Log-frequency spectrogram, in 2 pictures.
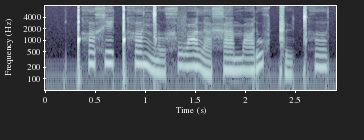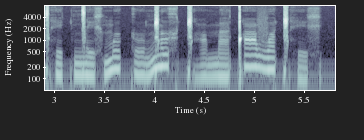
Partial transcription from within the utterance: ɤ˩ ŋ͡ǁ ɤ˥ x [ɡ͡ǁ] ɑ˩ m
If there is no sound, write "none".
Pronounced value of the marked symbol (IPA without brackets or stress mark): ɡ͡ǁ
